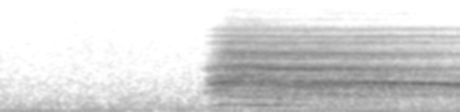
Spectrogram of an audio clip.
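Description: A woman's audible open-mouth exhale, a voiced sigh that starts about a second in and holds one steady pitch.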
